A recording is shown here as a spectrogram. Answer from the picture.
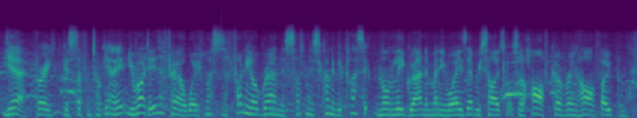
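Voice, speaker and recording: Over noticeable background noise, a man talks very fast with hardly any pauses. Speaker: football summariser, club fan. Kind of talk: radio match summary.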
